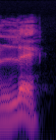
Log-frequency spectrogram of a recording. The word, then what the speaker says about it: lait: Un lait. Okay, so the only difference is final thing here, D, you don't pronounce it, T, you don't pronounce it, so phonetically you only have this lait.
